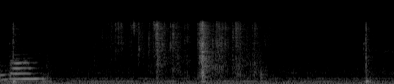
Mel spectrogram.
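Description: A foil card wrapper crinkles and rustles as hands tear it open.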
